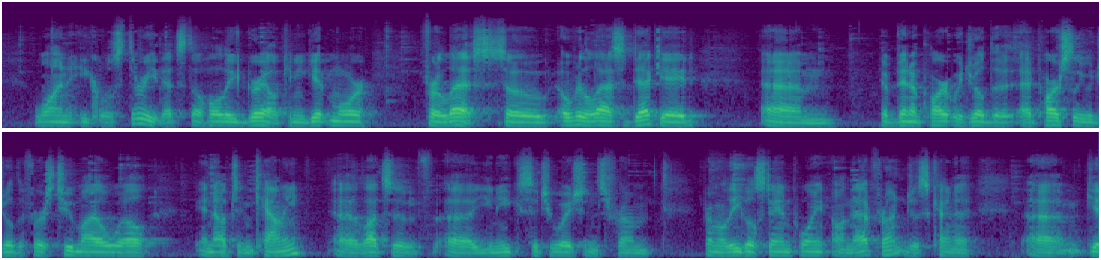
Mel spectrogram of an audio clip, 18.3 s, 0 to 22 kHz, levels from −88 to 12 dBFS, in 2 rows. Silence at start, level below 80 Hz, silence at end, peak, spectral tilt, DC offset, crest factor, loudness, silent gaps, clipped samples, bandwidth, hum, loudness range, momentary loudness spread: 0.3 s; -68 dBFS; 0 s; -4 dBFS; -4.5 dB/octave; under 0.1%; 20 dB; -25 LUFS; none; under 0.1%; 12.5 kHz; none; 5 LU; 11 LU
